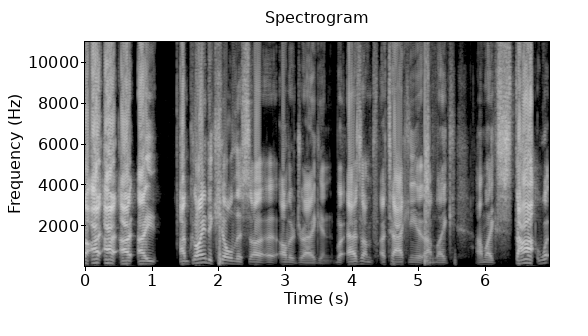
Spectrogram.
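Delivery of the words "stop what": put-on yelling, as loud as possible. Speaking as their character while attacking a dragon: yelling as loud as possible. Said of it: "I yell out as loud as I".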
